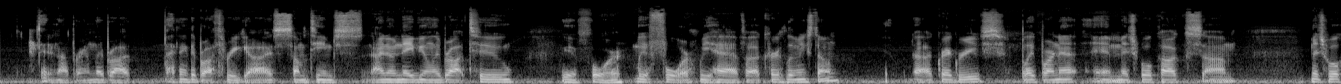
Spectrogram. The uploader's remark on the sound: Live from AAC Media Days. AAC Media Days in Newport, R.I.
